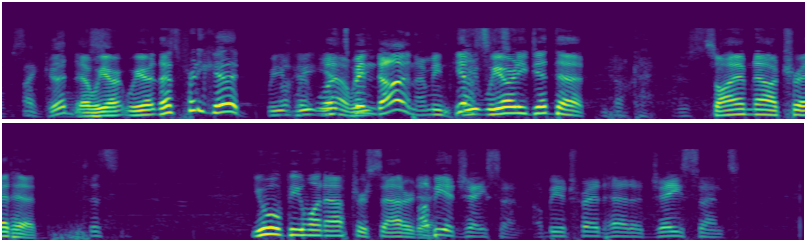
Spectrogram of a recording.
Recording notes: live from Sadies on 4th for Thursday Night Football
